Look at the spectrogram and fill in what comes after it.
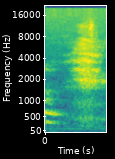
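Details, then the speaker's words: Adult with an ailing voice announces a sneeze, then a soft, muffled single sneeze: a brief catch of breath, then a hissing burst of air. "Oh, like I said, I'm sorry about my voice, y'all. I'm going to sneeze right now."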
